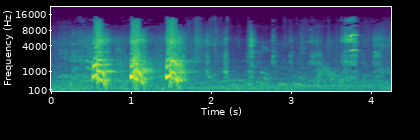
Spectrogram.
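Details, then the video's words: A Doberman barking: three loud, sharp barks about half a second apart, followed by softer, fainter yelps and a short high squeak near the end over a quiet background. "Doberman Barking"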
